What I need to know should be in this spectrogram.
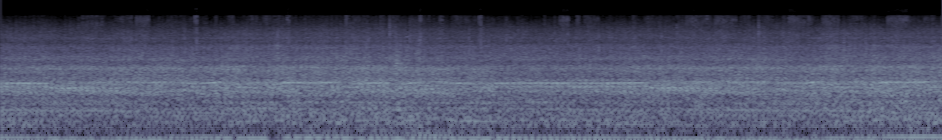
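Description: Tyres crunch over rough dirt ground.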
